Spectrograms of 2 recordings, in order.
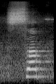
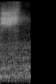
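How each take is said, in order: First: A full vowel sounds after the s. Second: The s joins the t with no vowel. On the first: The speaker calls it wrong. "इसको हम लोग सत नहीं पढ़ेंगे क्योंकि स आधा है" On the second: The speaker calls it right. "स का उच्चारण कम होगा क्योंकि ये आधा है"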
